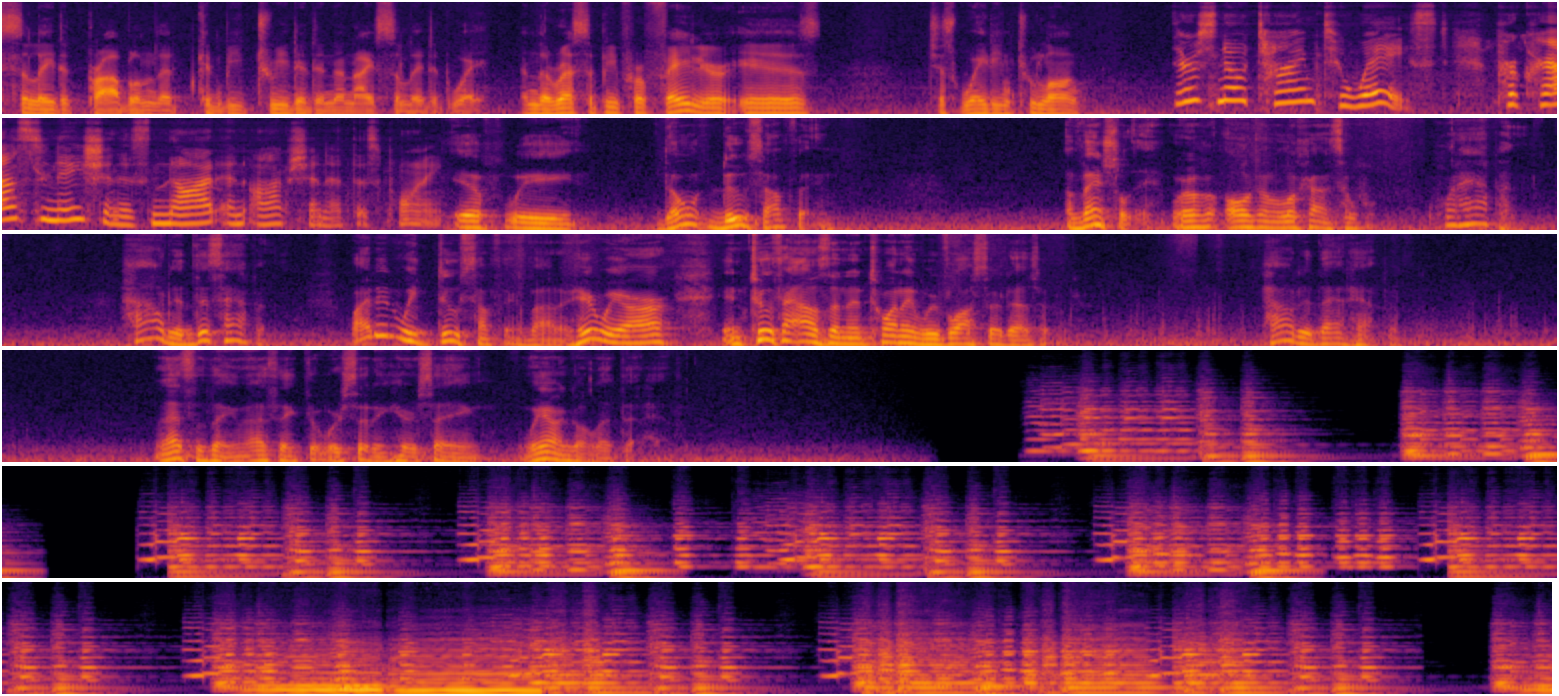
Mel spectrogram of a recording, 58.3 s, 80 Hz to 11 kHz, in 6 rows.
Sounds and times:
Music: 0:35.5 - 0:58.2.

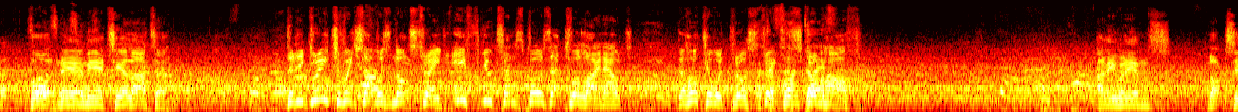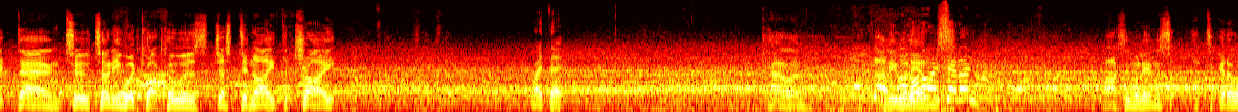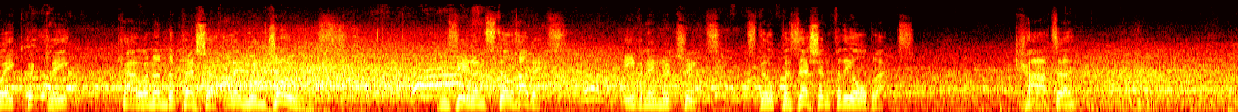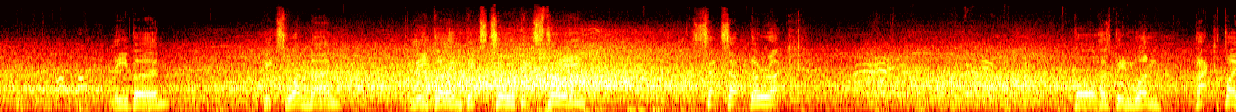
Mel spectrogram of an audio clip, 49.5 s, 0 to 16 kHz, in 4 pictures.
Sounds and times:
Speech: 0:02.8 - 0:08.6, 0:11.0 - 0:15.8, 0:21.1 - 0:22.2, 0:23.4 - 0:28.2, 0:29.1 - 0:30.4, 0:31.0 - 0:33.9, 0:39.8 - 0:40.6, 0:41.2 - 0:43.0, 0:44.1 - 0:45.1, 0:47.9 - 0:49.5.

